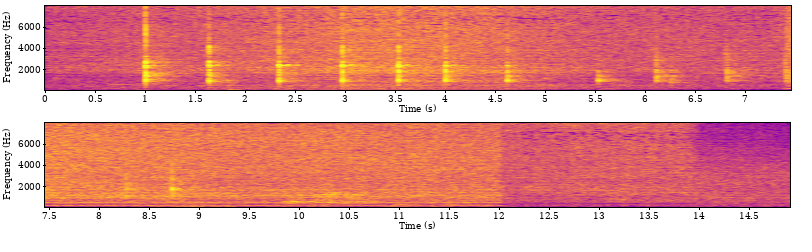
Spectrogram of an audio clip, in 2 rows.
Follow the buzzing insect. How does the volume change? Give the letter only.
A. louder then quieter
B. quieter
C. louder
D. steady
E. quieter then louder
D.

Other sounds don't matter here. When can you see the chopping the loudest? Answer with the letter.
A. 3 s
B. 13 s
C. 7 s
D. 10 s
A.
